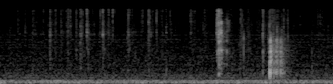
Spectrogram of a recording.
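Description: A metal cutter blade slices and scrapes thin strips off the surface of a solid olive-green olive oil bar soap held in the hand. Soft, faint scraping crackles run over a low rumble, broken by two sharper, brighter cuts near the end.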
